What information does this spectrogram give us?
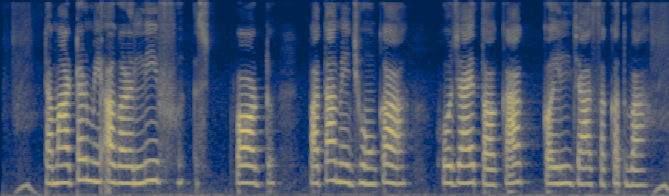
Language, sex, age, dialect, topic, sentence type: Bhojpuri, female, 18-24, Southern / Standard, agriculture, question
